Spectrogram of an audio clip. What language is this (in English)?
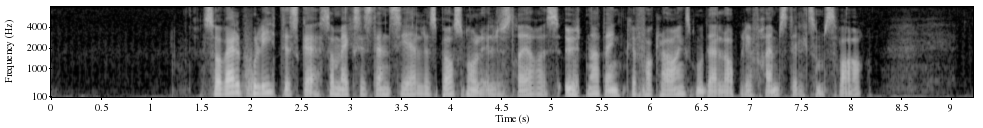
Norwegian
